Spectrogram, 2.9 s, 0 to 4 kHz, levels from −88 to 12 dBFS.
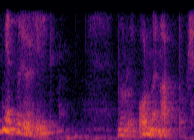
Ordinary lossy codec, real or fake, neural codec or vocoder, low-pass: none; fake; autoencoder, 48 kHz, 128 numbers a frame, DAC-VAE, trained on Japanese speech; 3.6 kHz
